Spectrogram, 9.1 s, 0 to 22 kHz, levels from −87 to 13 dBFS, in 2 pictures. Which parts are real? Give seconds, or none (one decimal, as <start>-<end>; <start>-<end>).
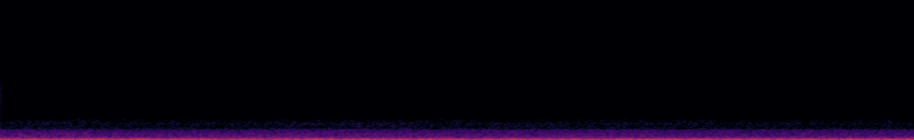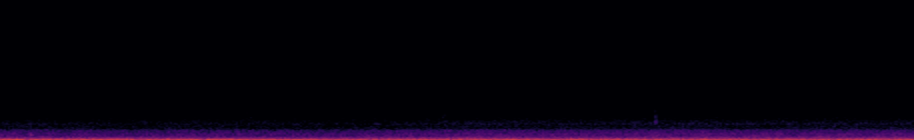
0.0-0.7; 3.3-4.4; 7.0-9.1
